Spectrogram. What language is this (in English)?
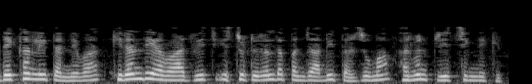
Punjabi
